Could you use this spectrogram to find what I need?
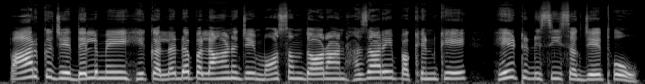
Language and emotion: Sindhi, neutral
